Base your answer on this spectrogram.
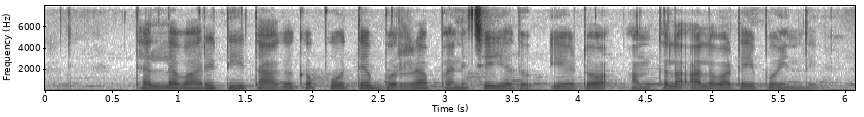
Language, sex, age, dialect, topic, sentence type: Telugu, male, 25-30, Utterandhra, agriculture, statement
